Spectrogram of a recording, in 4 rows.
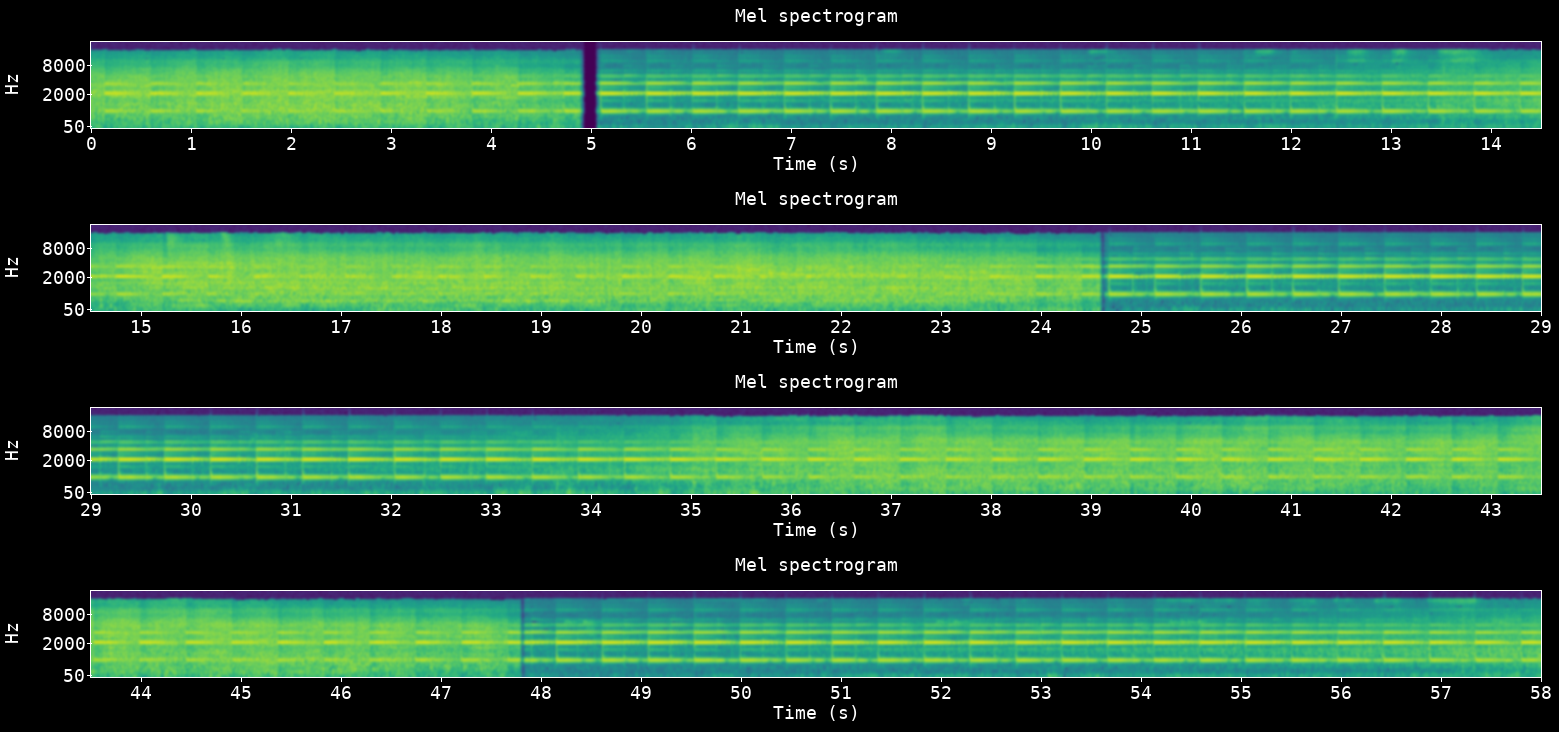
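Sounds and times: train wheels rushing on rail: 0.0 - 4.9, 11.6 - 24.6, 31.4 - 47.9, 51.2 - 58.0
level-crossing bell ringing: 0.0 - 58.0.

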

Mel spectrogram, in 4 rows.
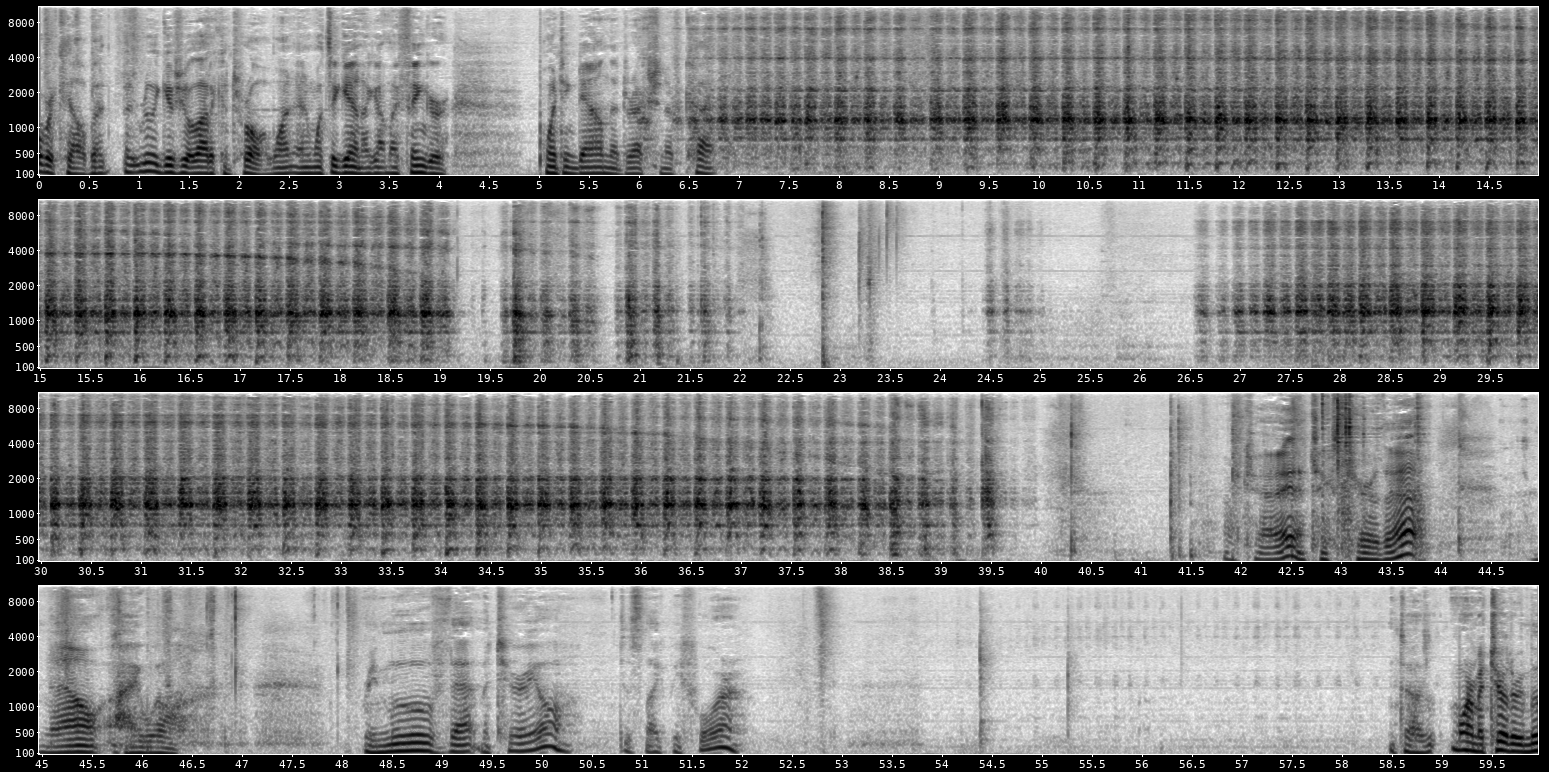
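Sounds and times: fret saw rasping through wood: 5.8 - 22.0, 26.6 - 39.9, 54.8 - 58.7.

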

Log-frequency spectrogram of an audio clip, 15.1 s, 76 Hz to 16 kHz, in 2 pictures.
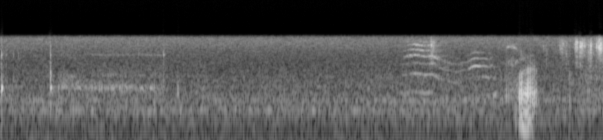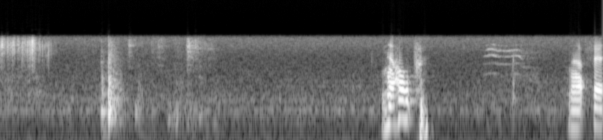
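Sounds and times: kitten meowing: 5.0 - 6.4, 13.6 - 14.3
rustling: 6.7 - 8.4.

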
